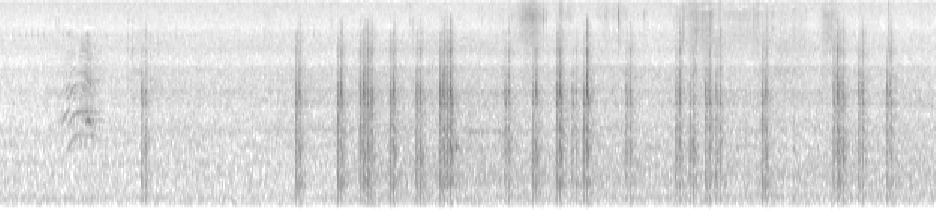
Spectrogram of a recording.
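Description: Distant aerial fireworks: a rapid, irregular series of pops and crackles from bursting shells, starting about two and a half seconds in.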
